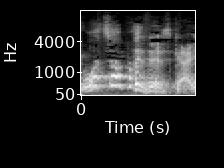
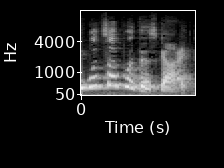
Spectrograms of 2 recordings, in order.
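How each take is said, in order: First: Lightly higher, puzzled brother's question; baffled brother. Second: Much higher, incredulous voice of a bewildered brother; baffled brother. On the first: Brother repeats his puzzlement, only slightly raised. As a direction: ask it flatly puzzled, less squeaky. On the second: Brother reacts to weeping Joseph, high and incredulous. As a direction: squeak it out in disbelief. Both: Retold or imitated.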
